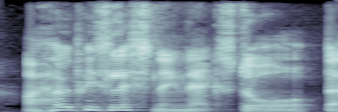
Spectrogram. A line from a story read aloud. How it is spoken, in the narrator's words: bellowed Uncle Vernon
